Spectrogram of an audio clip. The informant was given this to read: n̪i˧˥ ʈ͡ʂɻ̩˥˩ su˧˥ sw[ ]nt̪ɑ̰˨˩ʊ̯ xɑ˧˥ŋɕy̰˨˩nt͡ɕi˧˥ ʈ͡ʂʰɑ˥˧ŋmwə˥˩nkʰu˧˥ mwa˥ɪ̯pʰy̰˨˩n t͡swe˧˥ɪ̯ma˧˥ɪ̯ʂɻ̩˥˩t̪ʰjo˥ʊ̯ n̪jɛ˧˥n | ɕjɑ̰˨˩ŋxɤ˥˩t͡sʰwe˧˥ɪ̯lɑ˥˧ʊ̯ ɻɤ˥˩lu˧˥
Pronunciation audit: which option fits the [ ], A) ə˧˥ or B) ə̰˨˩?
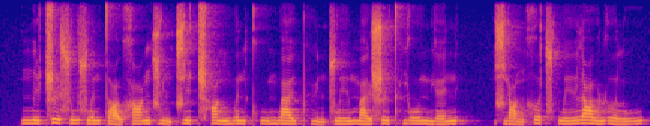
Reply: A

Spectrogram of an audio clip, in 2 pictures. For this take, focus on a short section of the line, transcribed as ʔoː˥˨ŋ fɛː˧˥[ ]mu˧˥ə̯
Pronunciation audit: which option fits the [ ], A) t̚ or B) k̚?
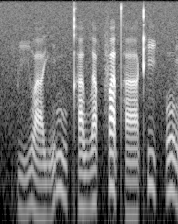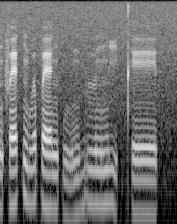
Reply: B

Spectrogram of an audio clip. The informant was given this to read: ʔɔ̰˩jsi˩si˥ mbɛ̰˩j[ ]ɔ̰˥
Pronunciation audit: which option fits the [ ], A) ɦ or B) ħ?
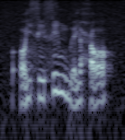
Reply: B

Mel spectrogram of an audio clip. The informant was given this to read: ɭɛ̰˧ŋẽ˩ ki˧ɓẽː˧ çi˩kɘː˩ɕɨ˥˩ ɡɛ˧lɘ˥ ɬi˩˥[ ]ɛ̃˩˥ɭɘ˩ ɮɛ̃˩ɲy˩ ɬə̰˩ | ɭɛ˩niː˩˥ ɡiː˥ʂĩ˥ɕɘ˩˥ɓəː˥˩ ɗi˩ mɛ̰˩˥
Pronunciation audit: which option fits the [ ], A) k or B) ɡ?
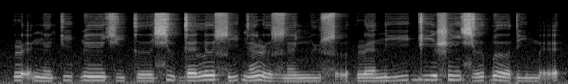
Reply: B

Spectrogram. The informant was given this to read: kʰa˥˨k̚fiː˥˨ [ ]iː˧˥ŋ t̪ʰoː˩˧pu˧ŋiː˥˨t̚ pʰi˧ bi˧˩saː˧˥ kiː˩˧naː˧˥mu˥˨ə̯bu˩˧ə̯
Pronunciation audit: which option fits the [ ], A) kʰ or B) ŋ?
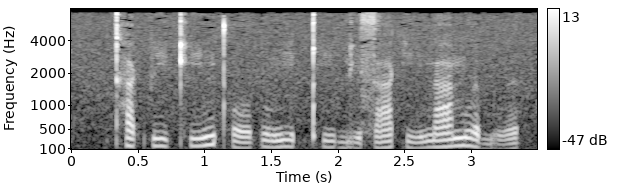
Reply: A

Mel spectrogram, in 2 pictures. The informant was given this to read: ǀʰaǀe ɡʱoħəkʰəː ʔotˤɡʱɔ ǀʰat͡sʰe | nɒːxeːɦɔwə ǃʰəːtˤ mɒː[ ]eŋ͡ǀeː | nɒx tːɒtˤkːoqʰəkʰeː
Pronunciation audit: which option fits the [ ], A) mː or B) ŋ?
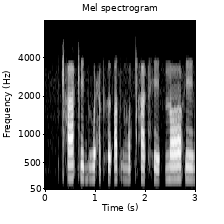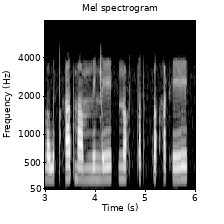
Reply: A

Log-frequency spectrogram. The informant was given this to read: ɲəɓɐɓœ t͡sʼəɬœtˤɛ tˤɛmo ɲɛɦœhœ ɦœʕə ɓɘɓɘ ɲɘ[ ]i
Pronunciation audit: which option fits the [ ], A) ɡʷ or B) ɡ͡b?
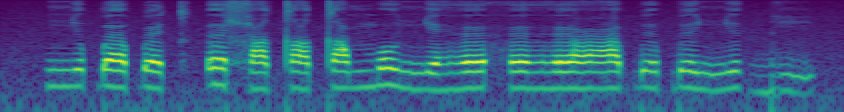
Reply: B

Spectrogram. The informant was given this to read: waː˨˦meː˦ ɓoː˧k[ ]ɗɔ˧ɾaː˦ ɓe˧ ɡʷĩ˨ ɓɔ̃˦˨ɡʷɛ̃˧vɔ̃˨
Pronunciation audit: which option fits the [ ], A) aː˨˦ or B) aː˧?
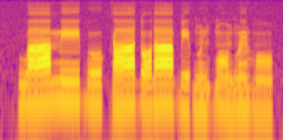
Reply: A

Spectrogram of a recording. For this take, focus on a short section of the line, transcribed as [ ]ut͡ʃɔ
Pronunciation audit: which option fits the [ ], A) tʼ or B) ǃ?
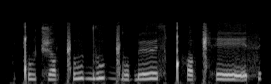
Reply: B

